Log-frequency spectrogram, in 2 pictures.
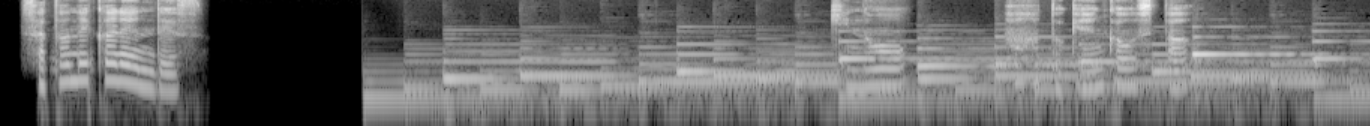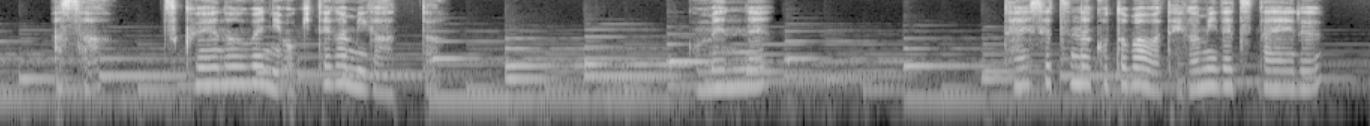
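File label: commercial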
